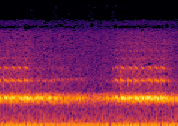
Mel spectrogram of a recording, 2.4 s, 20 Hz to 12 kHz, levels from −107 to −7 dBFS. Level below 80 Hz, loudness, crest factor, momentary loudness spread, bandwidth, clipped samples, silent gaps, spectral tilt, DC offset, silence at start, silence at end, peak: -34 dBFS; -21 LUFS; 14 dB; 16 LU; 5.6 kHz; under 0.1%; none; -7 dB/octave; under 0.1%; 0 s; 0 s; -8 dBFS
